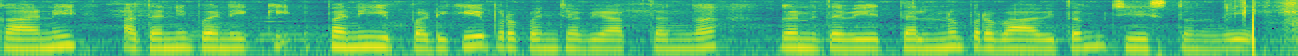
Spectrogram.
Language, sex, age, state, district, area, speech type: Telugu, male, 45-60, Andhra Pradesh, West Godavari, rural, spontaneous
